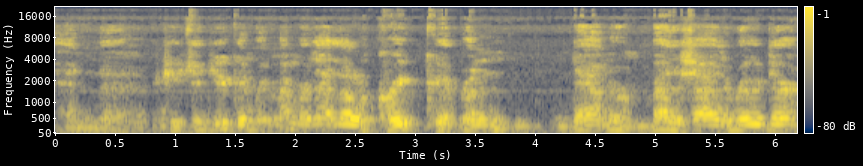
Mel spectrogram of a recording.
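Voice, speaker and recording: At a moderate pace and with ordinary pitch variation, the speaker talks over noticeable background noise. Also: man, fairly high pitch for a man. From Kentucky. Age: 80s+. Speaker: elderly storyteller. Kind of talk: interview storytelling. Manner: halting.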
